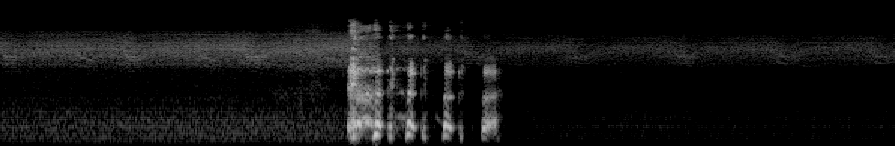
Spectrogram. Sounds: Cough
